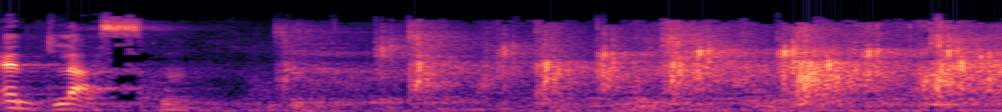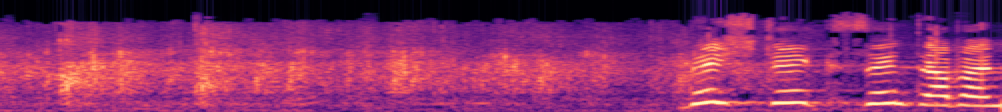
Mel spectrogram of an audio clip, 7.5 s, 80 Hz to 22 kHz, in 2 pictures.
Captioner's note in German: Beifall CDU und BÜNDNIS 90/DIE GRÜNEN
